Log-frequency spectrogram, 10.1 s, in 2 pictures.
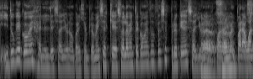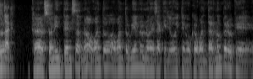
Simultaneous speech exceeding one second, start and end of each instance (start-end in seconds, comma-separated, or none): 4.0-5.4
